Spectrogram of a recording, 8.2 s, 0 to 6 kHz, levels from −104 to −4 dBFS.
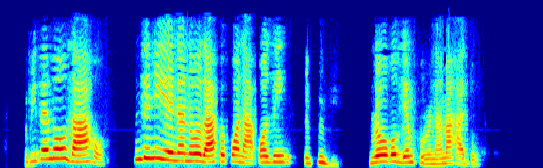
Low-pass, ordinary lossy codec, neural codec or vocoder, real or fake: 5.4 kHz; AAC, 24 kbps; codec, 16 kHz, 0.5 kbps, X-Codec, HuBERT features, trained on LibriSpeech; fake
